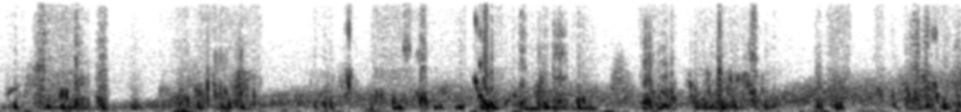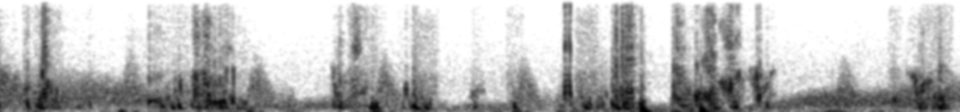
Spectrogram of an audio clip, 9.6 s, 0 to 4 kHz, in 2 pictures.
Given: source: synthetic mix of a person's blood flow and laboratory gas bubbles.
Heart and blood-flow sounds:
Doppler ultrasound of blood flow; subclavian vein
0.01-0.12 s: bubbles
0.15-0.55 s: bubbles
0.64-0.71 s: bubbles
0.80-1.30 s: bubbles
1.54-1.69 s: bubbles
1.71-1.79 s: bubbles
1.85-3.00 s: bubbles
3.19-3.91 s: bubbles
4.07-4.25 s: bubbles
4.37-5.28 s: bubbles
5.52-6.09 s: bubbles
6.46-6.74 s: bubbles
6.79-7.00 s: bubbles
7.14-7.23 s: bubbles
7.33-7.42 s: bubbles
7.59-8.06 s: bubbles
8.16-8.69 s: bubbles
9.24-9.60 s: bubbles
From the record:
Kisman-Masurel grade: 343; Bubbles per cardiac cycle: rolling drumbeat, 9 or more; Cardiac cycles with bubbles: 100%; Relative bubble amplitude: loud (0.450 to 0.775); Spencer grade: 3 (all of the cardiac periods contain showers or single bubble signals, but not dominating or overriding the cardiac motion signals); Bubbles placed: anywhere in the cardiac cycle

